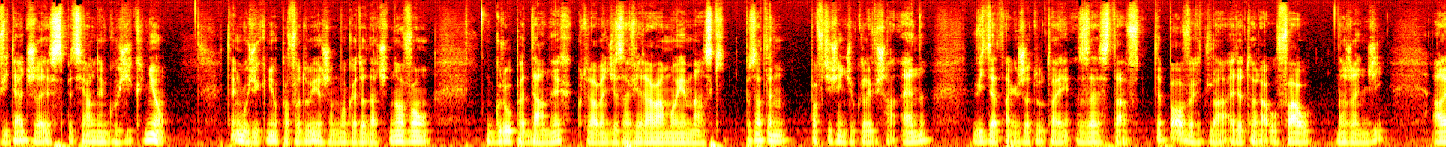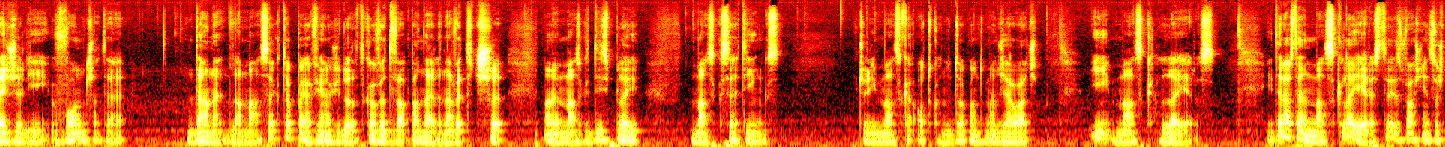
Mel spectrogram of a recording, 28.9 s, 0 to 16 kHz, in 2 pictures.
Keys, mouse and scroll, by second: 7.6 n, 10.4 click, 11.0 click, 11.9 click, 16.2 click, 19.6 click, 20.4 click, 21.2 click, 22.4 click, 23.0 click, 24.8 click, 25.8 click, 26.4 click.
